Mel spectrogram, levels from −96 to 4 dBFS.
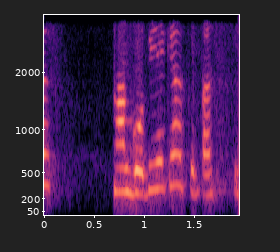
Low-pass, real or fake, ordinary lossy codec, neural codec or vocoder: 3.6 kHz; real; none; none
